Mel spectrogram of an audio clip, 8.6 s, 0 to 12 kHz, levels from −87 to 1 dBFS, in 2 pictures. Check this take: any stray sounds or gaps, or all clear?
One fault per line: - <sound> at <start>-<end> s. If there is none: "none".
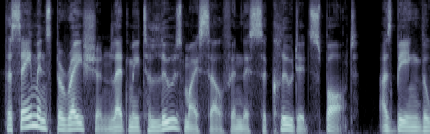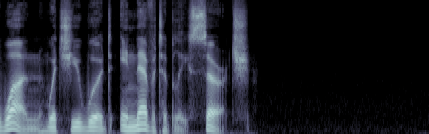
none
